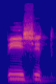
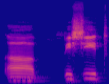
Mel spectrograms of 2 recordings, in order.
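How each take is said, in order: First: The stress is on the first syllable. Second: The stress is on the second syllable. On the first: The speaker calls it right. "लेकिन क्या है, पीशित है" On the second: The speaker calls it wrong. "Stress पिशात, पिशीत ऐसे बोलेंगे"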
